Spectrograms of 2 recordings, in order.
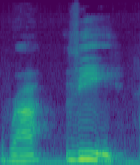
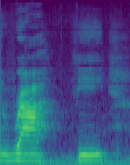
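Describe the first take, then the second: First: The stress is on the second syllable. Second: The stress is on the first syllable. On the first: The name means the sun. The speaker calls it right. "with a soft Ra and a strong V" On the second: The name means nothing. The speaker calls it wrong. "with the stress on the first syllabus"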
